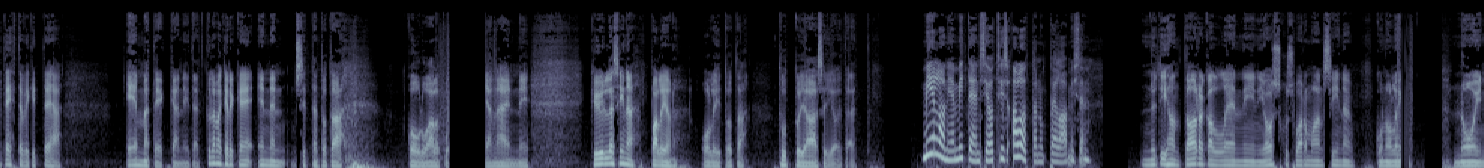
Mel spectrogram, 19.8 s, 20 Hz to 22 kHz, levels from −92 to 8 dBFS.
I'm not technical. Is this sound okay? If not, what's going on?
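No, there's an intermittent contact: a loose cable or plug briefly disconnects, so the speech drops out with a crackle, around 5.85 to 6.60 s and again right after "joskus varmaan siinä kun" at 18.63 to 18.83 s.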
